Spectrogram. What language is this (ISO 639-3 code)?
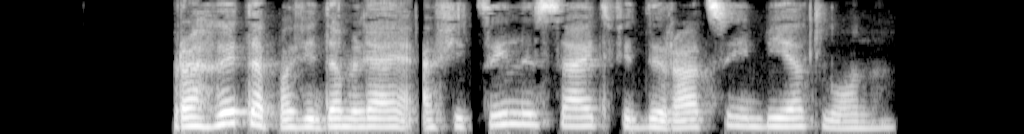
bel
